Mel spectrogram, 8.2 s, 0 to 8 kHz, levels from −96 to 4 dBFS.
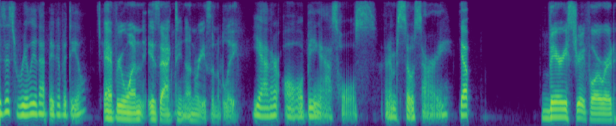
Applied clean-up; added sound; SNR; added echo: none; none; none; none.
